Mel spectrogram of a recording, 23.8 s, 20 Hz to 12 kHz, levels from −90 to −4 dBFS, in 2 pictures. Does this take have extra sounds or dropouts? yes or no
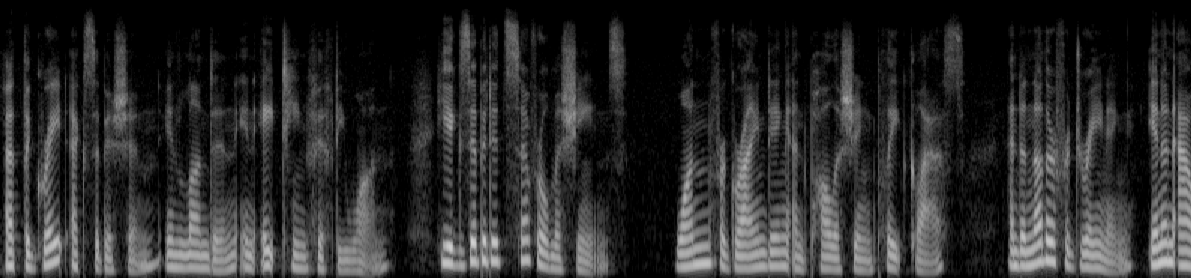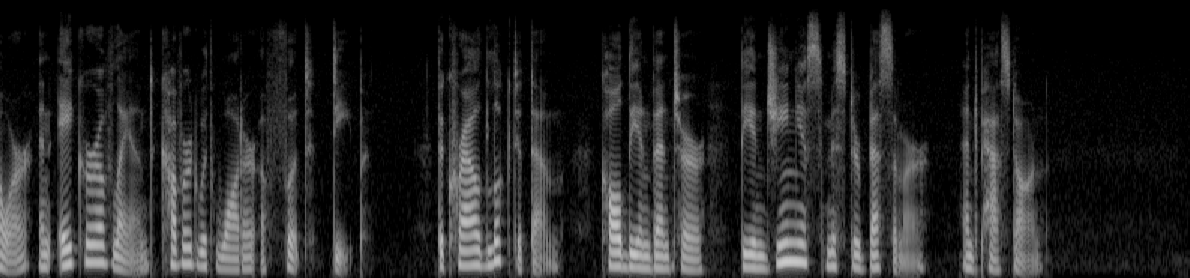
no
